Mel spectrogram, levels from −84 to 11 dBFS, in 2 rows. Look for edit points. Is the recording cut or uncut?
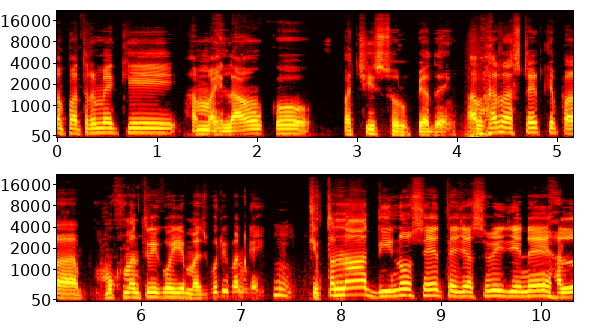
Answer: cut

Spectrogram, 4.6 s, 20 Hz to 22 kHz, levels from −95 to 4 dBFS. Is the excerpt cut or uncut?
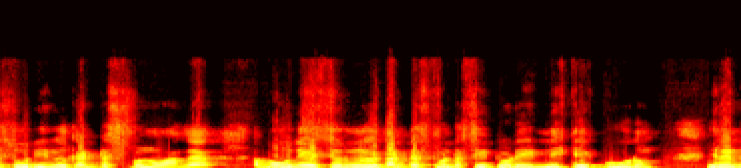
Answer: uncut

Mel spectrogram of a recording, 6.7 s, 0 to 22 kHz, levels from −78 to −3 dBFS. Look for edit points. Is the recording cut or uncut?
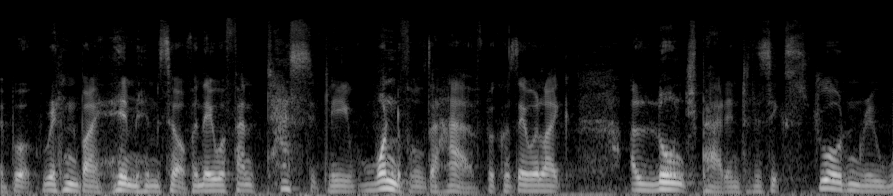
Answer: uncut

